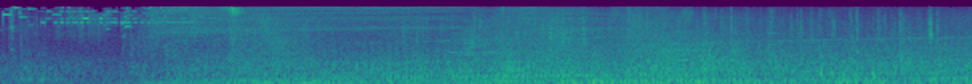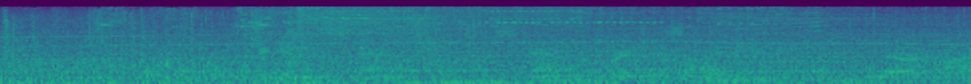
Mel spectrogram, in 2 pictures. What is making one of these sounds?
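A vehicle engine hums steadily as it drives over rough ground.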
